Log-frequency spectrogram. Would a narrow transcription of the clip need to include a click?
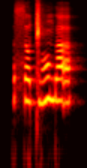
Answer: yes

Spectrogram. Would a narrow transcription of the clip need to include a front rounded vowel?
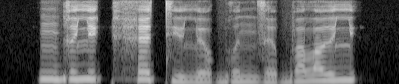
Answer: no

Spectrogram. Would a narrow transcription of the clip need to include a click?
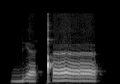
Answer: yes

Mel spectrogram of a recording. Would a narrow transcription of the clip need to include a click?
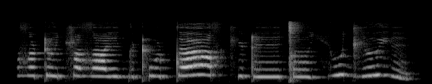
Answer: yes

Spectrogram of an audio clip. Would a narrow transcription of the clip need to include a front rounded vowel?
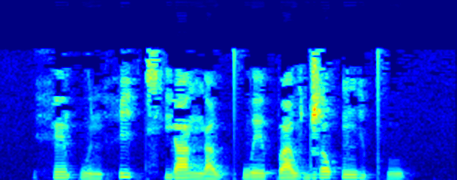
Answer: no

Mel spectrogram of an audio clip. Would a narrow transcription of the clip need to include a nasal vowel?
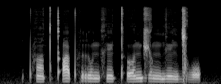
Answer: yes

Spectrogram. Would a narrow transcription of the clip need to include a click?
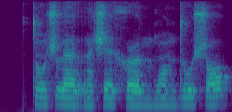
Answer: no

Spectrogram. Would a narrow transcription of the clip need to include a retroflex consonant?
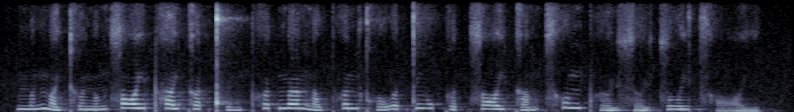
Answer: no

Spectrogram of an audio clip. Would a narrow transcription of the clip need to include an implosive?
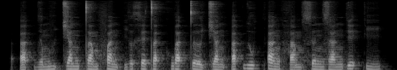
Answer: yes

